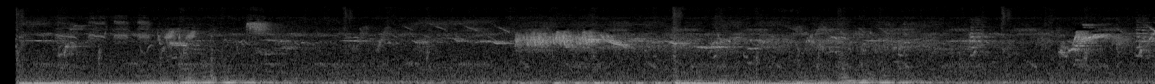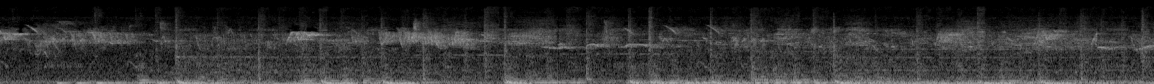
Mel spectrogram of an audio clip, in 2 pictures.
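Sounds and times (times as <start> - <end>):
low steady rumble: 0.2 - 3.0, 5.7 - 9.6
birds chirping and calling: 0.2 - 23.0.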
